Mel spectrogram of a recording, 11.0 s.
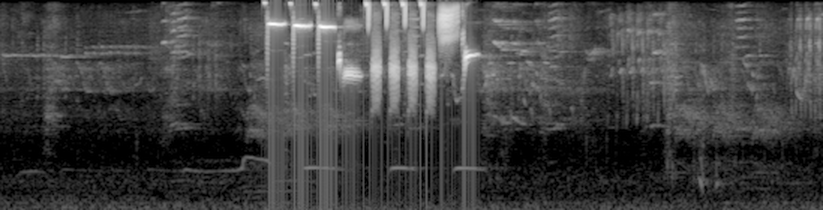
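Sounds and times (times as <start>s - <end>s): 
song sparrow song: 3.5s - 6.6s.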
